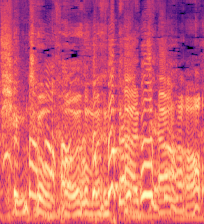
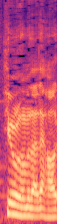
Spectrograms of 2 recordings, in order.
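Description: First: It is said in a pinched, affected voice. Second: It is said in a plain, natural voice.

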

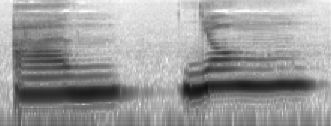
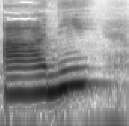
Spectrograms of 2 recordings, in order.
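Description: First: The final nasal consonants are clearly pronounced. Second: The final nasal consonants are dropped. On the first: The speaker calls it right. "所以读的时候一定要读成안녕" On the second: The speaker calls it wrong. "而不是아니"

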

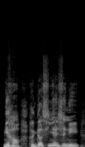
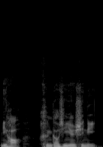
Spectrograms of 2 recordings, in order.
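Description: First: A high, loud, clipped young-sounding voice. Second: A medium-pitched, medium-paced mature voice.

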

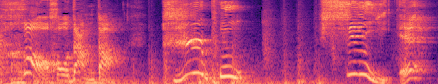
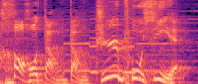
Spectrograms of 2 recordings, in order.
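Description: First: The final word is stretched out long. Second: The final word is cut off short. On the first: The episode is ending with a pause. The speaker calls it right. "结尾必须要拉长声停顿一下才行" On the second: The episode ends abruptly. The speaker calls it wrong. "我要是不拉长声这么结尾"

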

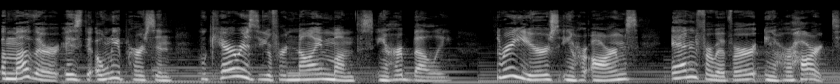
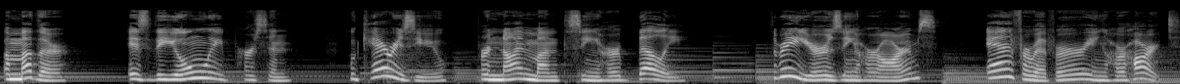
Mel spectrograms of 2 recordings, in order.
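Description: First: It is read at normal speed. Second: It is read slowly.

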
